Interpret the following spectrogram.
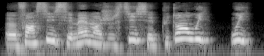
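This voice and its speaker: A woman's voice: on the high side, animated, fairly quick, a bit bright. A woman doing a casual tarot reading to camera, talking hesitantly with lots of fillers and repeated words, and laughing at herself. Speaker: tarot reader.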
